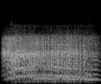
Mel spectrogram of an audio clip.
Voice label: Female zombie; Project Zomboid v41.73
